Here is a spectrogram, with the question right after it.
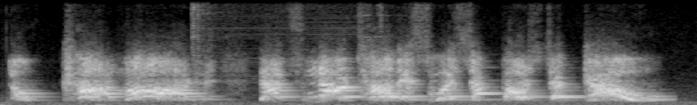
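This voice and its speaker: An actor playing an embittered, indignant older forger with a grudge, menacing and boastful, in a sci-fi video game. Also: male voice, rumbling low, monotone, takes it slowly, gravelly, full character voice. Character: embittered, grudge-bearing retired male forger in hiding. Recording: very loud music behind.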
